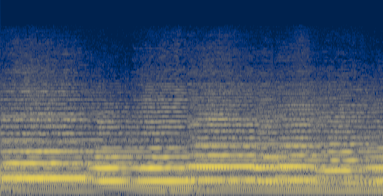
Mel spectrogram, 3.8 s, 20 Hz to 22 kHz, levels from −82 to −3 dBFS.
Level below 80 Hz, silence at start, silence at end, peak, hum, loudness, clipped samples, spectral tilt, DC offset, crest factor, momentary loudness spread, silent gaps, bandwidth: -52 dBFS; 0 s; 0 s; -6 dBFS; none; -17 LUFS; under 0.1%; -7 dB/octave; under 0.1%; 10 dB; 4 LU; none; 11 kHz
